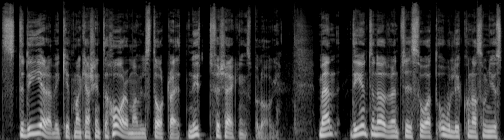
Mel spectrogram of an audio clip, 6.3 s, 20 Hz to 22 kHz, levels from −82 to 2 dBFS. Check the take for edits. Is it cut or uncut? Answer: cut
